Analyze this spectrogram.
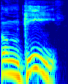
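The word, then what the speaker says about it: Bungay: Okay, so Bungie had me howling like the black shook itself because it's pronounced bunggeee with a hard G.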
